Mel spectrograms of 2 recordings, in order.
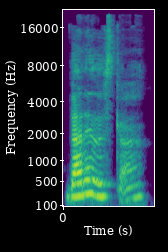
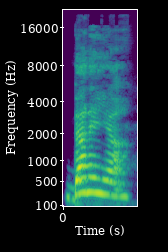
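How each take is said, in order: First: Plain standard "Dare desu ka?", neutral Tokyo-style phrasing; standard Japanese. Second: Kansai dialect. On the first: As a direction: say "Dare desu ka?" as the textbook form. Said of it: "instead of saying". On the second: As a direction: toss off "Dare ya?" the Kansai way. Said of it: "then you would say". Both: Shown as a demonstration.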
